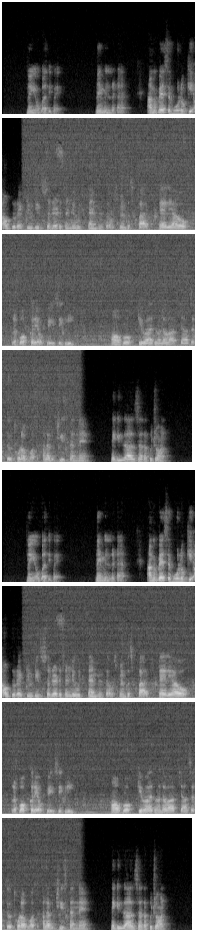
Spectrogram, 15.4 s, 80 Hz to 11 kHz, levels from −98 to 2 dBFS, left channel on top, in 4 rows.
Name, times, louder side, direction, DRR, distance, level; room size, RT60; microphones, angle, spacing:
voice 1, 0.5-1.1 1.9-2.4 2.9-7.6 7.9-9.1 9.9-13.3 13.8-14.8, right 3 dB, 30° right, 4 dB, 0.3 m, -25 dB
sound 1, 4.2-13.2, right 1 dB, 55° left, 1.4 m, -28 dB
3.6 x 2.2 x 2.5 m, 0.28 s
head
